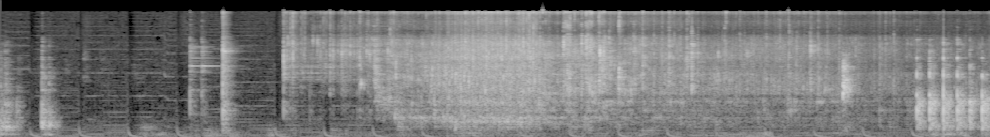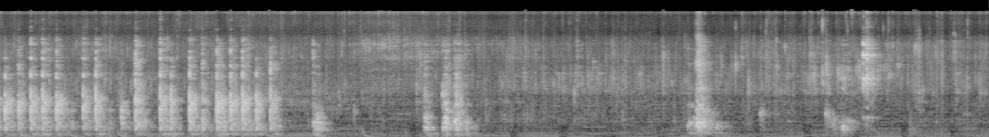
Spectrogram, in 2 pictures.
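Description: An egg frying in hot oil in a metal frying pan: a few clicks, then a hiss of sizzling that starts suddenly about three and a half seconds in and keeps going. From about eleven to sixteen seconds a knife makes a quick run of scraping strokes against the pan, with a few single knocks of utensils after it.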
